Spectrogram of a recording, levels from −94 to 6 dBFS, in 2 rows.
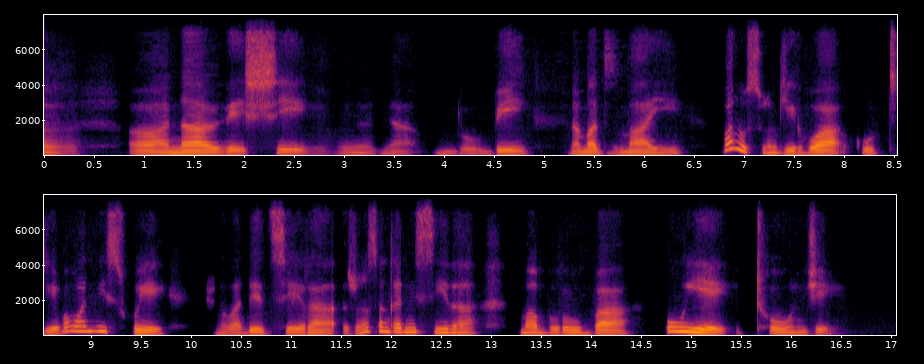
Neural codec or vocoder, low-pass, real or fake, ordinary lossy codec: codec, 16 kHz, about 1 kbps, DyCAST, with the encoder's durations; 7.2 kHz; fake; Opus, 32 kbps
